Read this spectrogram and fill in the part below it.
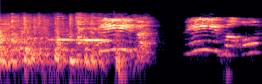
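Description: A woman cries out loudly.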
